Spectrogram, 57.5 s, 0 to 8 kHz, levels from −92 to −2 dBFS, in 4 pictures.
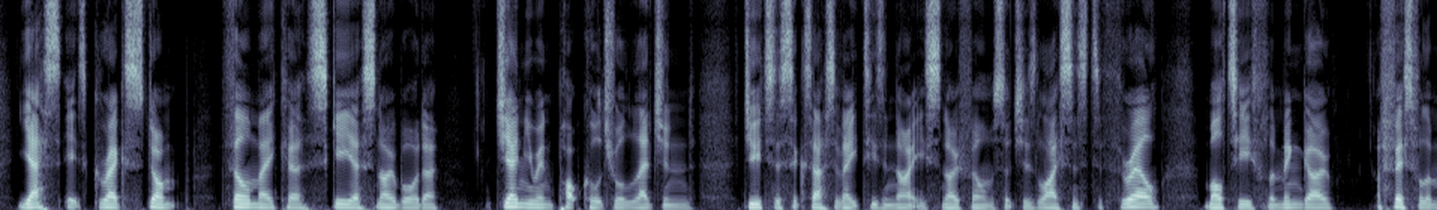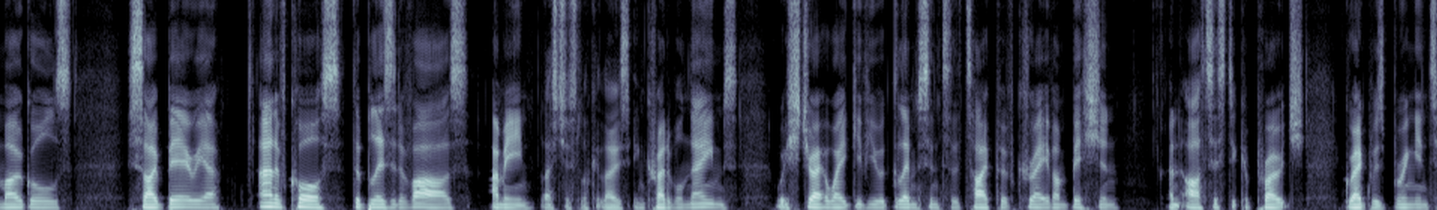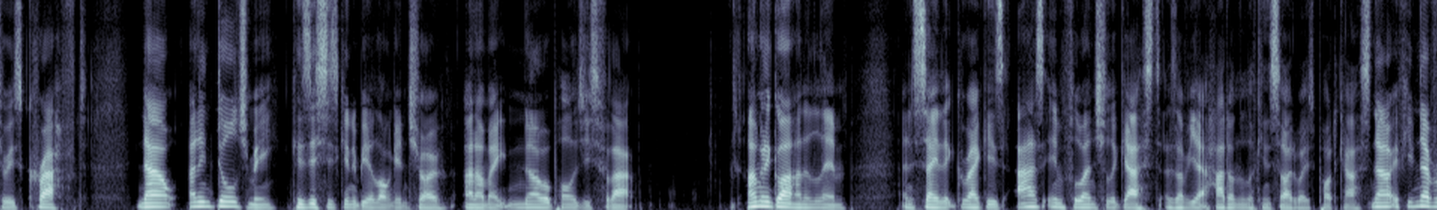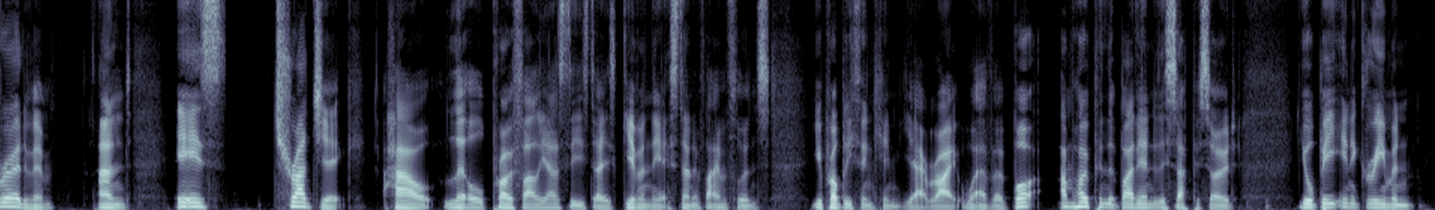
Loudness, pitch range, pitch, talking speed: -24 LUFS, 110-130 Hz, 120 Hz, 170 wpm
